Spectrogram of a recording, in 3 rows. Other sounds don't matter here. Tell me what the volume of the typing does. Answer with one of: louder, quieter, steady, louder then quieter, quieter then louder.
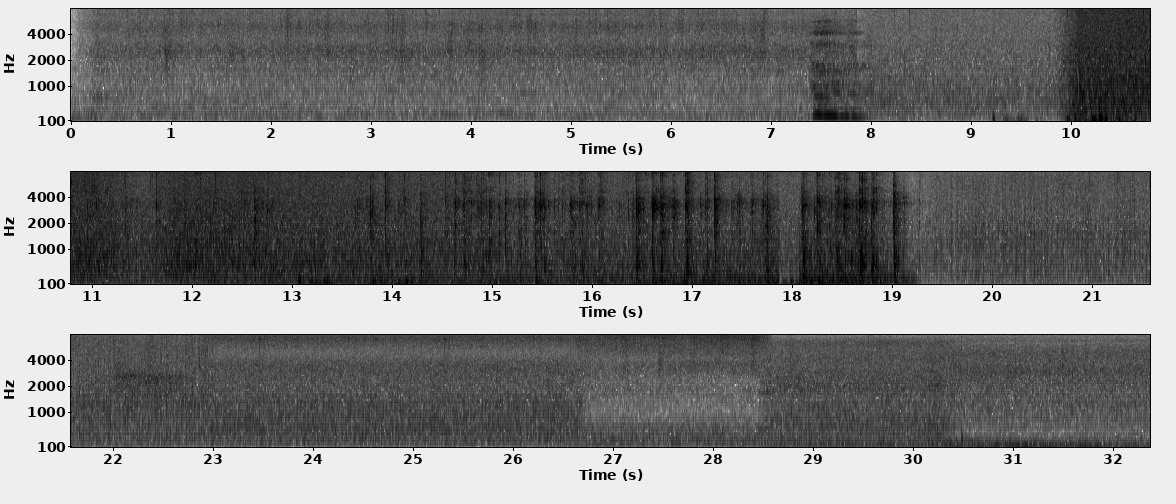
louder.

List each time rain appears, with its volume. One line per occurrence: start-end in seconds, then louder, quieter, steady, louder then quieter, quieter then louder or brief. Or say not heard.
0.0-32.3 louder then quieter.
